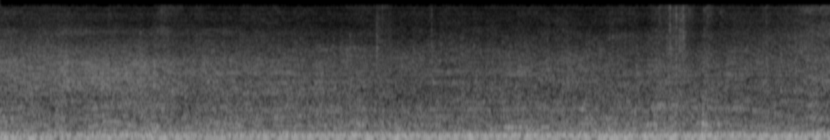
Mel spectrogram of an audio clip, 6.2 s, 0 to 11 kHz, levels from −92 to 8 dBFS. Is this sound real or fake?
fake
